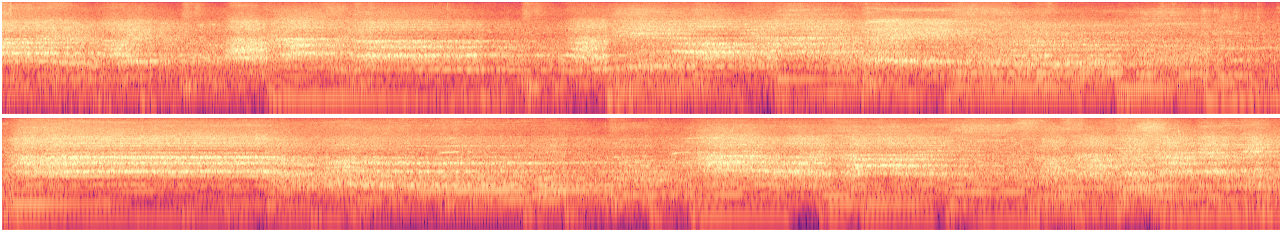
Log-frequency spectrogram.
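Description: A concert crowd sings along in unison with a live band, their massed voices blending with sustained melodic lines over a steady beat, loud and continuous throughout.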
